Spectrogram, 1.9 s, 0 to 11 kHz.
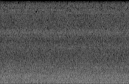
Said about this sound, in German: Das Rauschen war äh, die Spülung von der Druckkammer oben, weil unser Tauchgang geht in der Regel 49 Minuten, also mit Abtauchen und wieder auftauchen.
